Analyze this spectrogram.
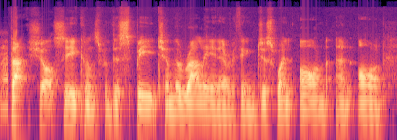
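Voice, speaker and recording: At a very fast pace, a man talks in a very deep, low voice with an animated tone. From Yorkshire, northern England. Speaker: movie reviewer and film extra. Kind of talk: casual video commentary.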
